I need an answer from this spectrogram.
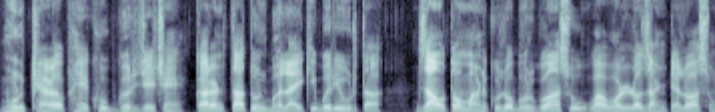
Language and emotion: Goan Konkani, neutral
